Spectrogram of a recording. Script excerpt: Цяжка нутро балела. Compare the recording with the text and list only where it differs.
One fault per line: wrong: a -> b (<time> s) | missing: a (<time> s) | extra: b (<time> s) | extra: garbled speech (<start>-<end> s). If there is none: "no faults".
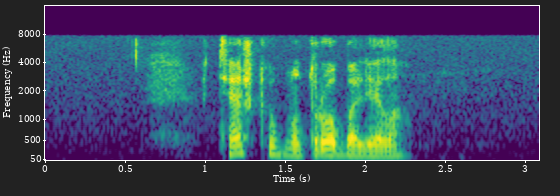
no faults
